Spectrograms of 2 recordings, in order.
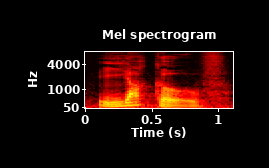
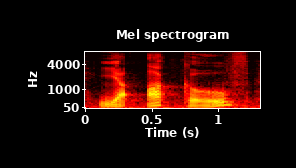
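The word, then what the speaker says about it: יעקב: or joseph this is yaakov or jacob ya akov is how you would pronounce it slowly ya'akov but when we say it we usually say it so quickly just comes out yaakov yaakov torah torah these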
